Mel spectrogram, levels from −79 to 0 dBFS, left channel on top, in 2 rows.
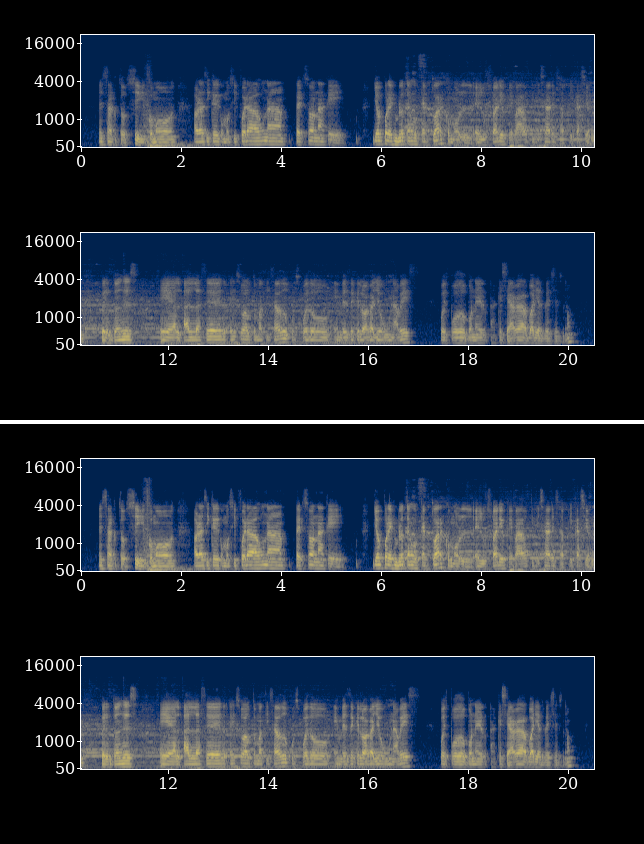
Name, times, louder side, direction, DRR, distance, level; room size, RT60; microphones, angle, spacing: voice 1, 0.4-1.9 2.3-5.2 5.8-10.4 10.7-11.4 11.8-16.9 17.5-20.1, right 3 dB, 50° right, 1.4 m, -23 dB
sound 1, 1.2-3.3, right 1 dB, 65° right, 1.1 m, -35 dB
sound 2, 6.4-16.6, right 1 dB, 10° right, 4.4 m, -35 dB
8.2 x 5.0 x 4.0 m
head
